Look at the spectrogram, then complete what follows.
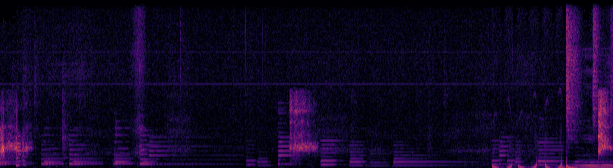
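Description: A hip-hop beat for rapping over plays on its own: a bright, plucky melodic loop, then deep booming bass kicks thump in a steady rhythm near the end, loud.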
